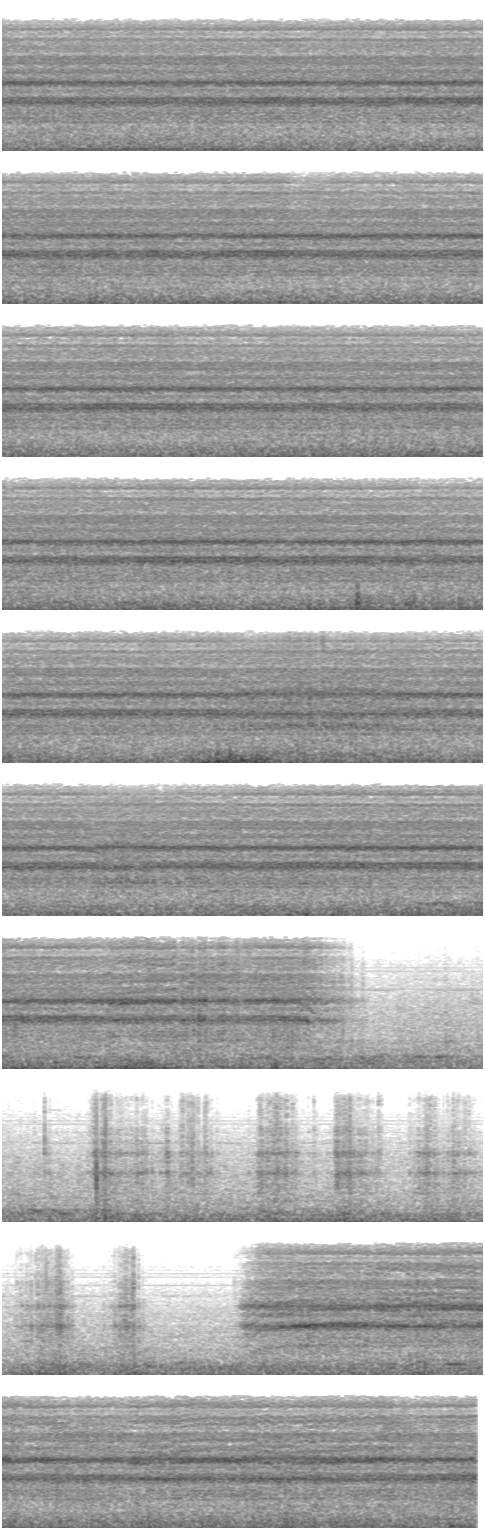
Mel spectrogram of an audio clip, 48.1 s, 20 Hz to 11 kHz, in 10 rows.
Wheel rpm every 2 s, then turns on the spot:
160, 160, 160, 160, 160, 160, 160, 160, 160, 160, 160, 160, 160, 160, 160, 150, 10, 20, 20, 20, 70, 160, 160, 160.
34-40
